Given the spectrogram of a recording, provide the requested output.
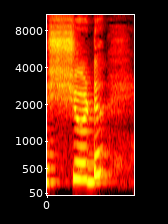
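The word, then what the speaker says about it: should: की जो की है शुड एस हा ओ यू ल दी शुड अगेन ल साइलेंट है दी वाला रूल यहां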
